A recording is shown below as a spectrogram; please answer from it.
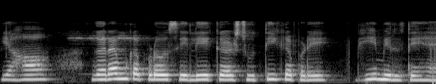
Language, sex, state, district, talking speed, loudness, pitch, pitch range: Hindi, female, Uttar Pradesh, Jyotiba Phule Nagar, 135 wpm, -14 LUFS, 220 Hz, 210-230 Hz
